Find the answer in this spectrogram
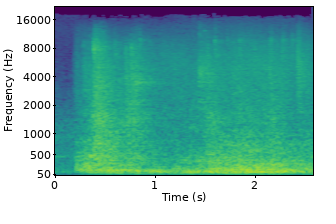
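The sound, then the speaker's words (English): A lift door slides open with a steady, broad rushing rumble that starts abruptly and holds fairly even in loudness for a couple of seconds, with no voices. “The lift door slides open and Jackie steps out.”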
